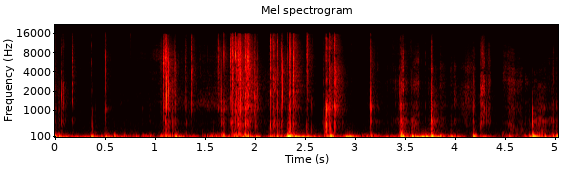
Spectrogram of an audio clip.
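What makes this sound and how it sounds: A pink strawberry-print beeswax-coated cotton food wrap is held close to the microphones while fingers peel its sticky halves apart and pull it open. Short bursts of tacky tearing and bright crinkling come in quick irregular clusters over soft low handling thumps, with the loudest peeling near the middle.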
